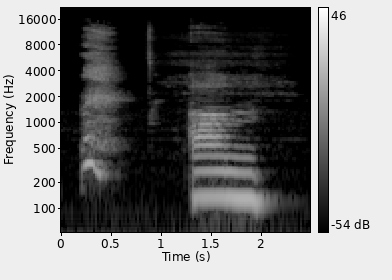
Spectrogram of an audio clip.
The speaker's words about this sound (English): Gesundheit. Thank you.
